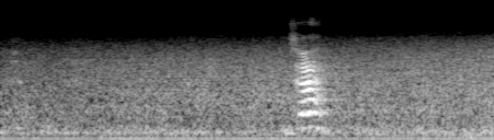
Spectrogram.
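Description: A single short, high-pitched cat meow about one and a half seconds in, over a faint steady outdoor hiss.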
